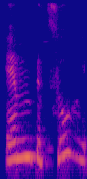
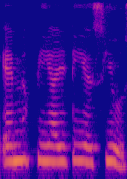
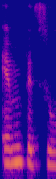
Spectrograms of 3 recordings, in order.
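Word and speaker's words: 鉛筆: So it is Empitsu. Even if you write in Romaji ENPITSU, so it will not be Enpitsu. It will be Empitsu.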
